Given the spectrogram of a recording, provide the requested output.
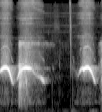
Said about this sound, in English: Whistle if you can hear me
